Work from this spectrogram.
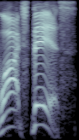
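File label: "watch this" spoken, Redneck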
